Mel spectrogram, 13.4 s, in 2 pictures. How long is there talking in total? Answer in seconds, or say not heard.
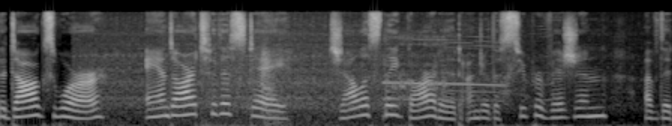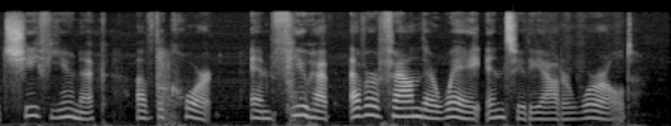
13 s.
